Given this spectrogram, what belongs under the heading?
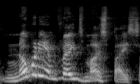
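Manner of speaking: a bold little pup guarding its space, in a high cartoon voice; Scrappy-Doo voice. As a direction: squeak it like a tiny cartoon tough guy. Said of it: "on Scooby-Doo where there's a little Schnappy-Doo".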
